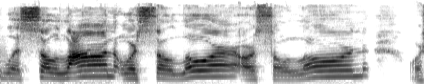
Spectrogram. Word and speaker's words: Solon: Salon.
